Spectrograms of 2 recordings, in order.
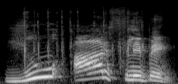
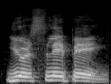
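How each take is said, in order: First: The word are is said in full. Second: The word are is shortened and joined.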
